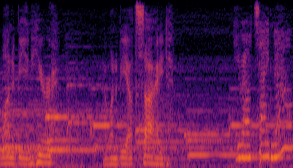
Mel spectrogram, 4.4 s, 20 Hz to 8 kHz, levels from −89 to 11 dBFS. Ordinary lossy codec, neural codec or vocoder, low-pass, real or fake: Opus, 24 kbps; none; 7.2 kHz; real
